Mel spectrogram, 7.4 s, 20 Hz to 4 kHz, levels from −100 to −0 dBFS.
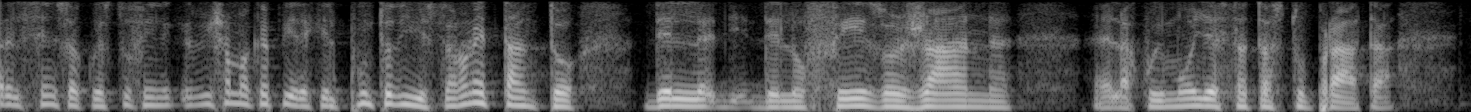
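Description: At 1.65 s, right after "a capire che" and just before "punto di vista non", the microphone volume steps up. The call software judged the input too quiet and raised the device's input volume in one jump, about 5 dB, so the voice and the background noise get louder together, mid-sentence. Because both rise at once, it sounds like the mic was nudged up. The band tops out at 4 kHz throughout, typical of a G.711 call path.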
